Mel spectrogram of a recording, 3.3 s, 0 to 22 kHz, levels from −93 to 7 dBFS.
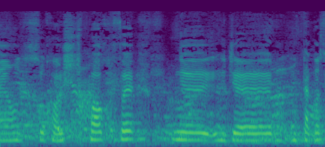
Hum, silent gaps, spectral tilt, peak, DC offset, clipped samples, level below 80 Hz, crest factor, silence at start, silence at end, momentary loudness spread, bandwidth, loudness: none; none; -5.5 dB/octave; -8 dBFS; under 0.1%; under 0.1%; -58 dBFS; 16 dB; 0 s; 0 s; 6 LU; 16 kHz; -24 LUFS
